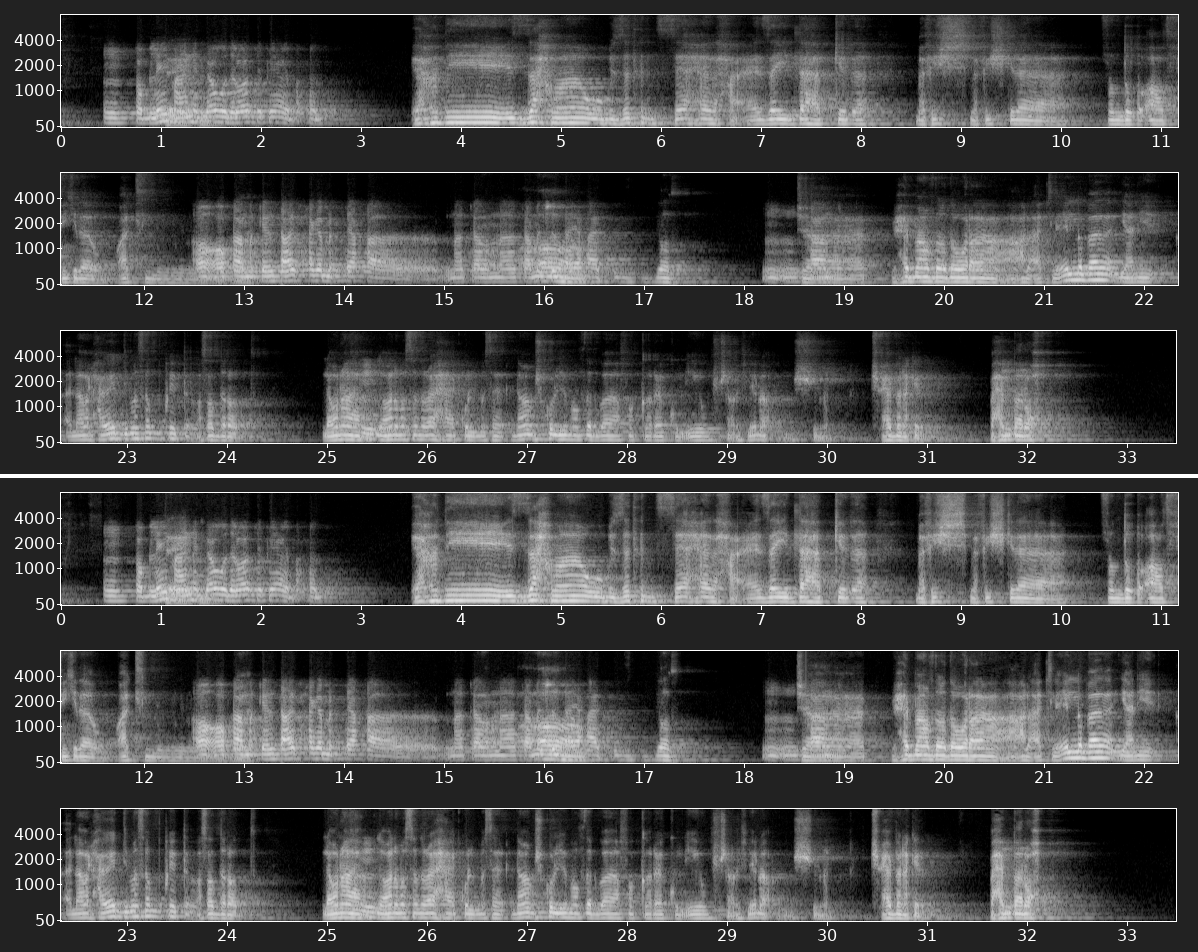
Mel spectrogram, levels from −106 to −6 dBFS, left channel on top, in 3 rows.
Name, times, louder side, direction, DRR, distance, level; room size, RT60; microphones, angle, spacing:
voice 1, 0.4-2.6 12.5-16.6 18.2-18.9 25.3-25.5 31.8-32.1, right 1 dB, 20° right, 8 dB, 1.8 m, -28 dB
voice 2, 1.1-1.5 3.5-8.1 8.6-10.1 10.5-13.1 15.3-16.4 16.7-17.4 18.5-19.2 19.5-22.1 22.4-24.2 25.0-30.1 30.5-31.0 31.6-32.1, right 2 dB, 90° right, 12 dB, 1.3 m, -26 dB
26.5 x 22.0 x 6.9 m, 1.0 s
head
